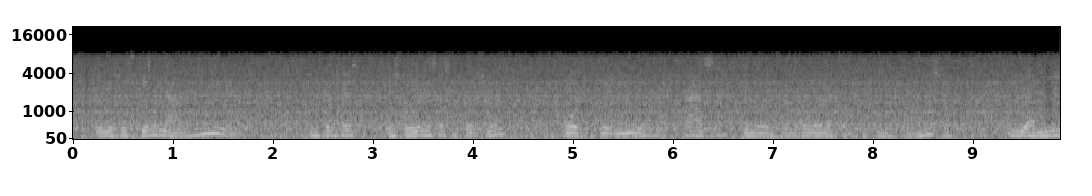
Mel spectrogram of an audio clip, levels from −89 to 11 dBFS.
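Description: It's a speech clip with an echo leak running through the whole thing, from 0 to about 9.9 s. A second copy of the talker trails the original by about 131 ms, close behind and not much quieter, only around 5 dB down. The likely cause is a far end on loudspeaker whose echo canceller let the pickup back through. The audio tops out at 8 kHz, consistent with an Opus call path.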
